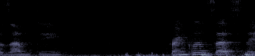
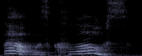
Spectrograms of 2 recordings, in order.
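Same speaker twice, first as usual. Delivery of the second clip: slow, breathless and higher; panting; 7 semitones higher, 6 dB louder, much slower than usual. A narrator's reading. Beaver out of breath after fleeing the wasps, panting. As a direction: gasp it out after the sprint. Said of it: "panted Beaver".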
